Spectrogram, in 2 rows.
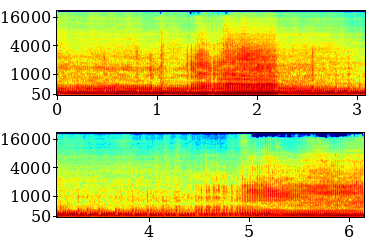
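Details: Honda 300EX ATV test ride after engine rebuild: single-cylinder thump rising and falling with throttle, crisp and even, no knocking or clatter; pulls cleanly, normal running under load.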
